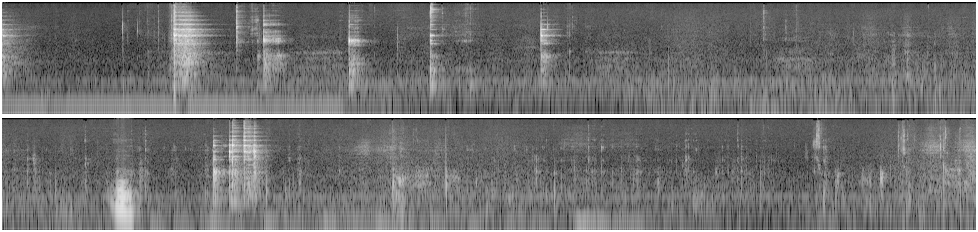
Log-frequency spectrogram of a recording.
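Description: Cutlery clinks and scrapes against a plate while a minced steak pie is eaten, with scattered sharp clicks and soft bites or chewing in a quiet room, the sounds close and intermittent.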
